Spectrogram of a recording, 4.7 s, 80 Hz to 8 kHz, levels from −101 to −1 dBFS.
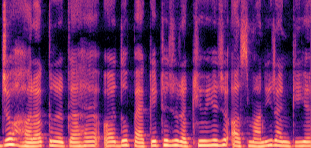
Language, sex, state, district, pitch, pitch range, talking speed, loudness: Hindi, female, Haryana, Charkhi Dadri, 220 Hz, 210-245 Hz, 230 wpm, -14 LUFS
